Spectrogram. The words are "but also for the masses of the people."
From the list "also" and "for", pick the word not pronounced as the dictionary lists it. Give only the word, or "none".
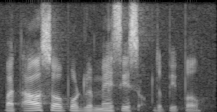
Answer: for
